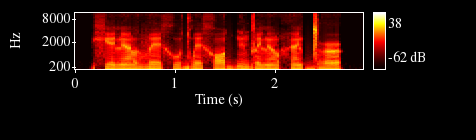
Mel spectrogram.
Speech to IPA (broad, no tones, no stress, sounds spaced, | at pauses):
xʲ e lʲ ã l v e x u d w e x ɔ d ɠ ĩ d l ɪ lʲ ɔ̃ l h ɛ̃ lʲ ɡ͡ǀ ə˞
